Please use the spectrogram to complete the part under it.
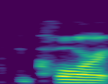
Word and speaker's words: Corps: So Casey, if you're not familiar, Casey has a hardcore marketing podcast, and core is spelled CORPS. – Right. The only way to spell that. Somebody corrected me the other day. I was telling people, hey, it's hardcore marketing. It's spelled like the Marine Corps, not the Earth Corps. – Mm-hmm. – And the guy says, yeah, but it's spelled with an S. He's like Marine Corps, he's like hard corpse marketing.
